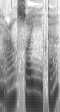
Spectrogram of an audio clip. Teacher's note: عین لائٹ اور حلق سے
